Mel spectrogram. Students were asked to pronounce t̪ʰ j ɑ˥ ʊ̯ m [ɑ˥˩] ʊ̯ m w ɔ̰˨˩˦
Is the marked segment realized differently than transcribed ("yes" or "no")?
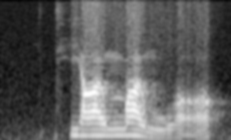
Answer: no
